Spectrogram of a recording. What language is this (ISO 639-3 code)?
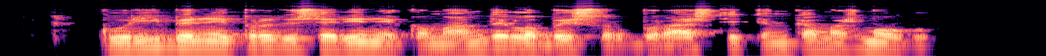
lit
